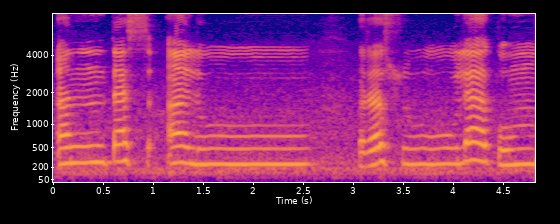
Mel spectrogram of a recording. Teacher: रा को मोटा पढ़ेंगे क्योंकि रा के ऊपर ज़बर है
